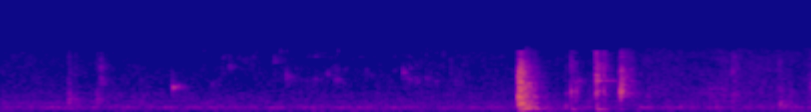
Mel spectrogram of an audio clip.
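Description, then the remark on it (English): Someone gets a drink of water: a few short clinks and splashy knocks cluster midway through, over a steady low hum, with no one talking. “Hold on, let me get some water here.”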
